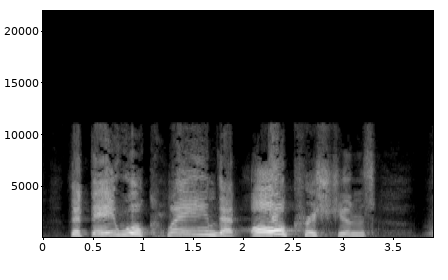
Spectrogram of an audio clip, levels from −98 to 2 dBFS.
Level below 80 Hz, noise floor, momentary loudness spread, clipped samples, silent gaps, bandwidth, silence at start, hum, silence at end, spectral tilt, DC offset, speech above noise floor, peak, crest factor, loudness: -62 dBFS; -58 dBFS; 16 LU; under 0.1%; none; 11.5 kHz; 0.3 s; none; 0.7 s; -4 dB/octave; under 0.1%; 38 dB; -4 dBFS; 16 dB; -20 LUFS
